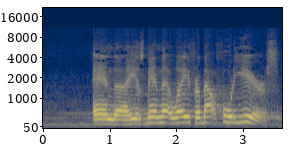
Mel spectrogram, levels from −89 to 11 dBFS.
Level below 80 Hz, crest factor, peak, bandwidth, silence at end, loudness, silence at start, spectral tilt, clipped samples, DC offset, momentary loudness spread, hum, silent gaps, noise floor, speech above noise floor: -58 dBFS; 12 dB; 0 dBFS; 7.2 kHz; 0.05 s; -13 LUFS; 0.75 s; -7.5 dB/octave; under 0.1%; under 0.1%; 4 LU; none; none; -42 dBFS; 30 dB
